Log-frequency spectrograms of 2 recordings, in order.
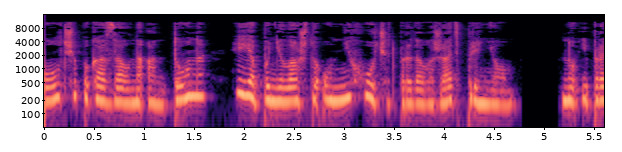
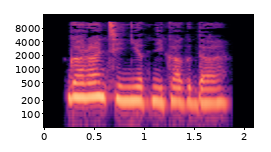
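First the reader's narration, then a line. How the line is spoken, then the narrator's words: Sigh. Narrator (Russian): вздохнула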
